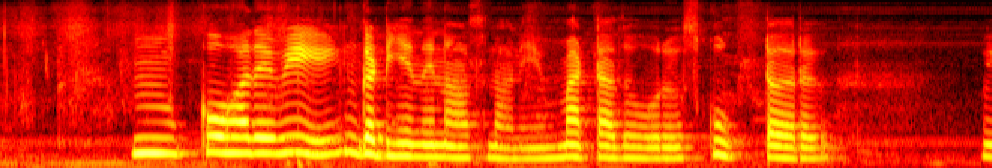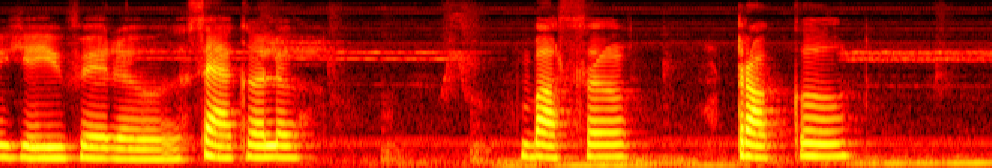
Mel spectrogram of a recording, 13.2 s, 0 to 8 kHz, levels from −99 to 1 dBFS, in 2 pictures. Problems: constant background noise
